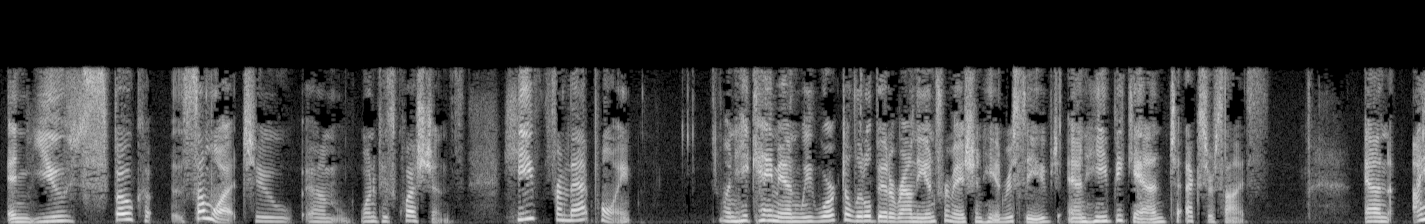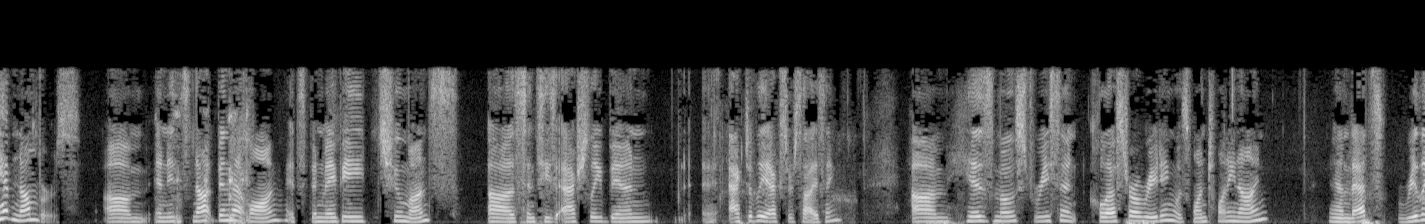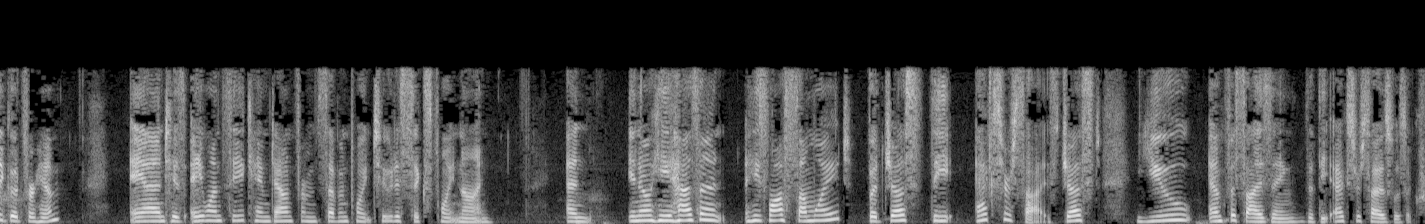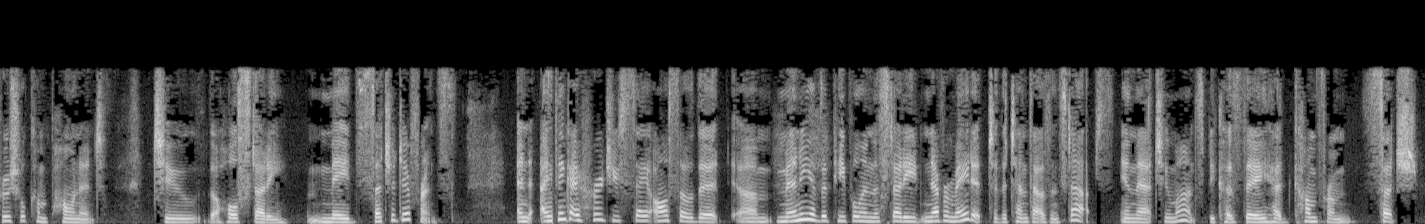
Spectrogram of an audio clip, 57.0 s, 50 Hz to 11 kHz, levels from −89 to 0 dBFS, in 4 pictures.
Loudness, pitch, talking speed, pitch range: -16 LUFS, 215 Hz, 155 wpm, 190-240 Hz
